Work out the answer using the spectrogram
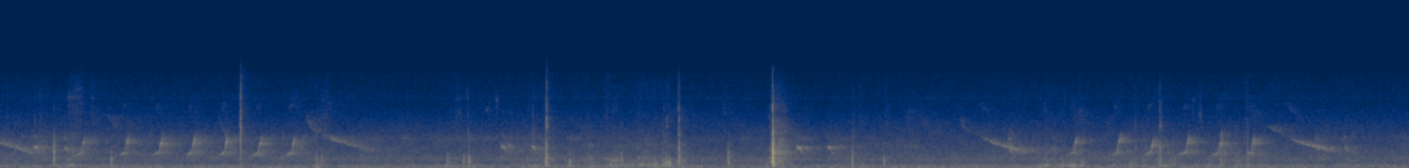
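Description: A songbird calling in two runs of quick, downward-sliding chirps, one at the start and one from about ten seconds in. Between them come several sharp clicks and ticks, the loudest a little before eight seconds in.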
